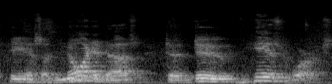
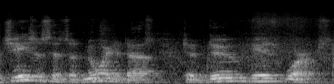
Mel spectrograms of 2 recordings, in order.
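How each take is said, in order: First: "anointed" carries the weight, "He" stays light; stress on anointed. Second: "Jesus" hit first and hardest, the rest falling away; stress on Jesus. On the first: Preacher repeating the line to the congregation, stressing anointed. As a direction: lean into "anointed". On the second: Preacher driving home to the congregation who anoints them, stressing Jesus. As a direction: punch "Jesus", then fall off. Repeated line, stress shifts. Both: Acted.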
